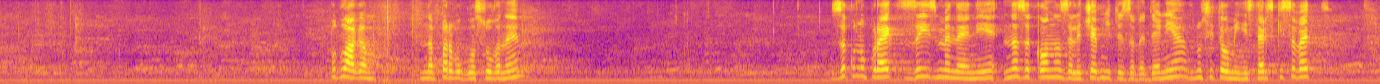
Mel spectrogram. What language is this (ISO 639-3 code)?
bul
